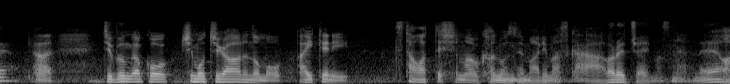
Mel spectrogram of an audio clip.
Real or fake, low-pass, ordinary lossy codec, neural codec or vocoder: fake; none; none; codec, 16 kHz, 1 kbps, X-Codec, HuBERT features, trained on LibriSpeech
